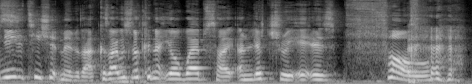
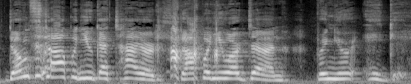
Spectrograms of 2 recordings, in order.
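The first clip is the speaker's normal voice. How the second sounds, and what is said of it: Put-on American accent. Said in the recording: “I'm going to do all these in American accent.”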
